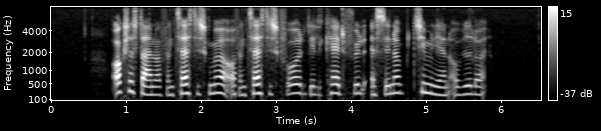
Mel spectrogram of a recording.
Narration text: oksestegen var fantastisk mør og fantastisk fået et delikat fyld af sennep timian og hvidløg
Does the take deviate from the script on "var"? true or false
false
